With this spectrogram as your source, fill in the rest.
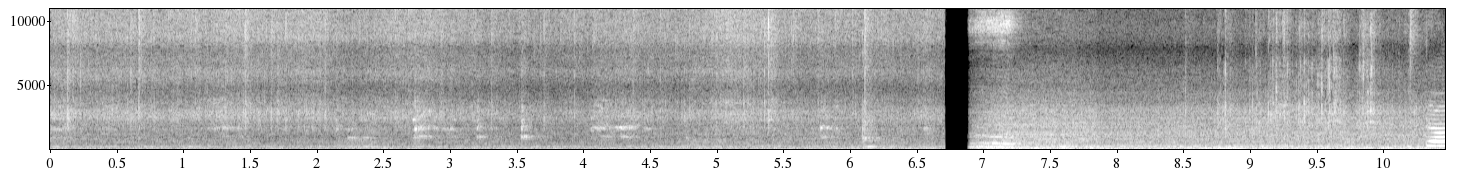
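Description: Onions fry in a kadai as a street cook stirs them for Maggi noodles, a steady close sizzle and scraping, with a brief cut before the frying resumes louder.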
